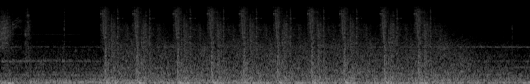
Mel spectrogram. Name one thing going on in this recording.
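A rifle fires a rapid string of gunshots.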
